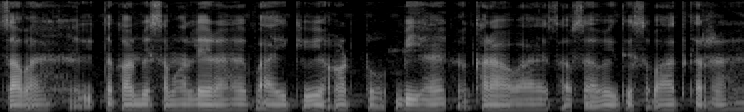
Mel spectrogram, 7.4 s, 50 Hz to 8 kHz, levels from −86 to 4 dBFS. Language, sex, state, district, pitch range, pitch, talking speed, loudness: Angika, male, Bihar, Begusarai, 95-100 Hz, 100 Hz, 225 wpm, -39 LUFS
